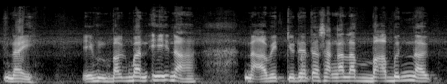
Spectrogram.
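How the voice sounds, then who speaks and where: A man with an Ilocano accent playing an eager, excitable village councilman in a comedy radio drama. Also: a little high, unhurried, slight background noise. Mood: excited, eager. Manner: excitable, repeated interjections.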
